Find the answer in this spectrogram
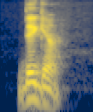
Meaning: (pronoun) nobody; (noun) nobody, zero (person of little or no importance)
- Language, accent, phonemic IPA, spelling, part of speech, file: French, France, /de.ɡœ̃/, dégun, pronoun / noun, LL-Q150 (fra)-dégun.wav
